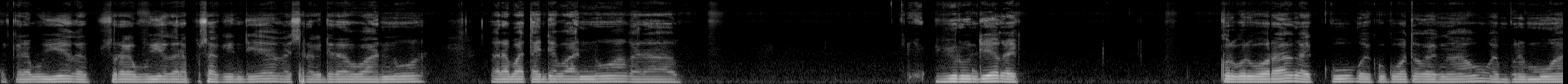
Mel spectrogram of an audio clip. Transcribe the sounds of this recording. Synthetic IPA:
ɡakaɾaβujaɡajsoɾakabujaɡaɾapusakindiaɡajsoɾakideɾaoβanua | ɡaɾabatajndiaβanuaɡaɾa | piβiɾundiaɡaj | koɾkoɾioɾaŋɡajkuɡajkukuβatoɡajŋawɡajmbuɾemua

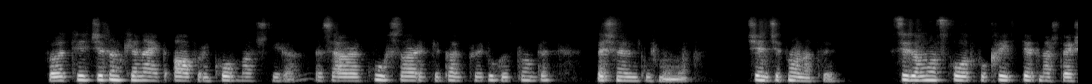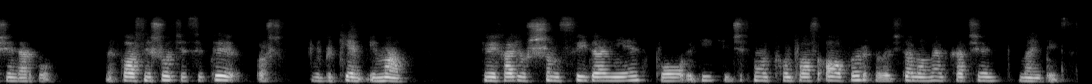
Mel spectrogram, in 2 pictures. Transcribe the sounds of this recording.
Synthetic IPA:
ɛðɛt̪id͡ʑiθəmkɛnajt̪afəɾnkʰɔmaʃt̪iɾa̰ɛsɛaɾakʰuɾsaɛɾɛkɛd̪alpɾɛɾuɡəzt̪ɔnd̪ɛ | vɛt͡ʃmɛnnd̪uθmṵmɔ̰ | t͡ɕɛnd͡ʑiθmɔnat̪ʰy | sid̪ɔmɔskɔt̪kukɾit̪t̪ɛknaʃt̪aiʃinaɾɡɔ | mɛpasɲəʃɔɛsit̪ɛɔʃt̪ | ɲəbəkɛmimað | kimikaluʃʃuməsfid̪aɲəjɛt̪pʰɔḭd̪ik̪id͡ʑiθmɔnkʰɔnpasafəɾɛ̰ðɛ̰d͡ʒd̪ɔmɔmɛnt̪kʰat͡ɕɛn | mad̪ḭ

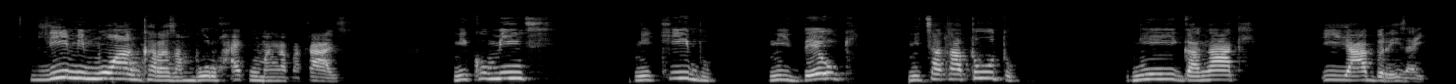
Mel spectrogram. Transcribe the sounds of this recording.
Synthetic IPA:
limimuaŋikaɾazambuɾuhajkinimaŋavakazi̥ | nikumint͡si̥ | ŋikʰibu | nid̪euki̥ | nit͡sakat̪ut̪u | niɡaŋaki̥ | iabiɾezaj

